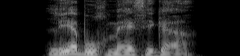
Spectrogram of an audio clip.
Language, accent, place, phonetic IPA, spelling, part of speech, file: German, Germany, Berlin, [ˈleːɐ̯buːxˌmɛːsɪɡɐ], lehrbuchmäßiger, adjective, De-lehrbuchmäßiger.ogg
- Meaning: inflection of lehrbuchmäßig: 1. strong/mixed nominative masculine singular 2. strong genitive/dative feminine singular 3. strong genitive plural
